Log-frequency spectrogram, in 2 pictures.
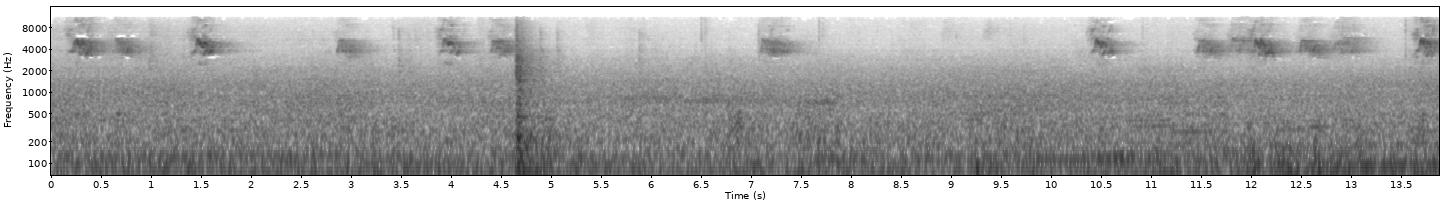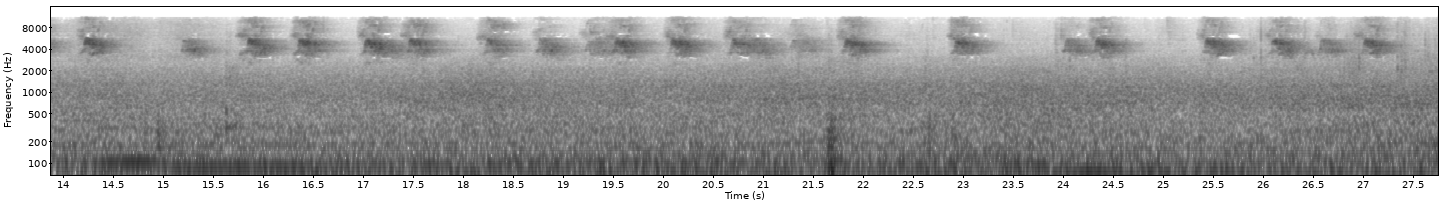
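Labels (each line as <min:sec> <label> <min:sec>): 0:00.0 Cars driving in the distance. 0:27.8
0:00.1 Loud birds chirping repeatedly outdoors. 0:01.7
0:02.8 Loud birds chirping repeatedly outdoors. 0:05.0
0:04.6 A loud metallic sound. 0:05.1
0:07.0 Birds chirping outdoors. 0:07.7
0:10.4 Multiple birds chirp outdoors. 0:27.5
0:21.6 A car door shuts. 0:21.8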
